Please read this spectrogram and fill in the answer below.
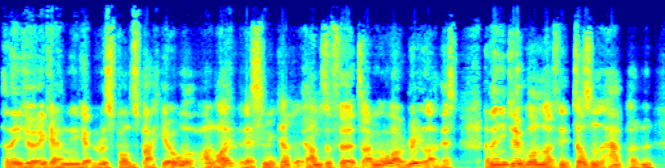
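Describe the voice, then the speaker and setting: Husky male panellist, distant recording. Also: medium pitch, rapid-fire. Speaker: panel speaker. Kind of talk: panel discussion, anecdotal explaining. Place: arts centre venue, live panel.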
